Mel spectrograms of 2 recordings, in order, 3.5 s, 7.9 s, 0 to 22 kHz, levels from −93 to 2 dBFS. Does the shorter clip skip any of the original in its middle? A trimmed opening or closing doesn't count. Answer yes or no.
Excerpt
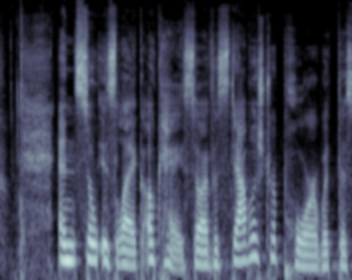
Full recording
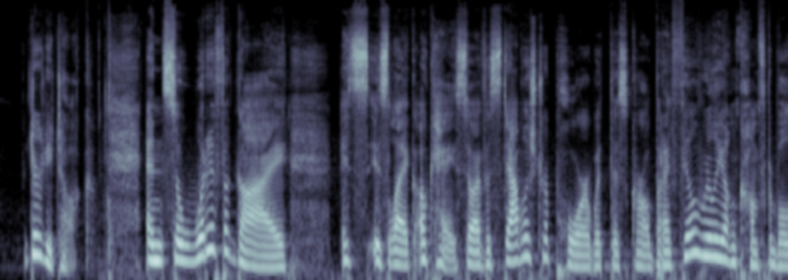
yes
